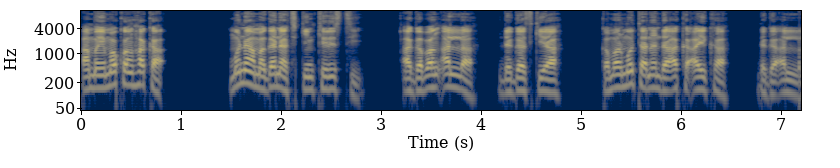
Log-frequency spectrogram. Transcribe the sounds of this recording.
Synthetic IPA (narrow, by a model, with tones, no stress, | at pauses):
ʔa˨ma˨jmɐ˦kʷɔ˦ŋɦa˦ka˨ | mʊ˦naː˨mɐ˨ɡɐ˦naː˨t͡ʃɪ̥˦kʲɪ˦ŋkʲɪ˦ɾɪ˦s̬tiː˨ | ʔa˨ɡɐ˨bɐ˦ŋʔa˦lːa˨h | da˨ɡɐ˦skʲɪ˦jaː˦ | kɐ˨mɐ˦rmʊ˦taː˨nɛ˦nda˨ʔa˦ka˨ʔa˦jkaː˨ | dɐ˨ɡa˨ʔa˦lːa̰ː˨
